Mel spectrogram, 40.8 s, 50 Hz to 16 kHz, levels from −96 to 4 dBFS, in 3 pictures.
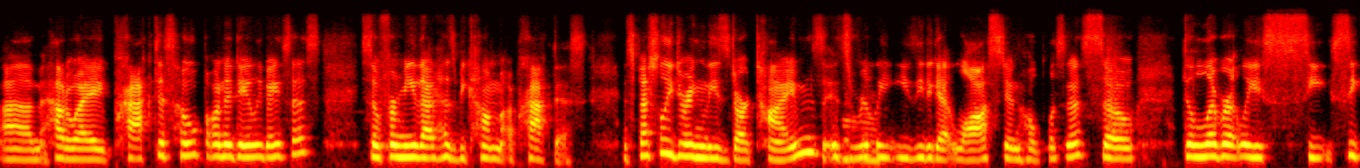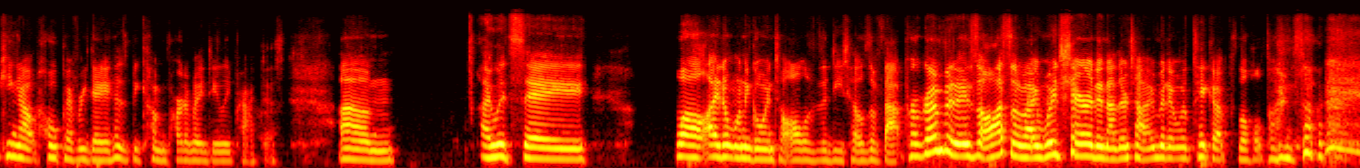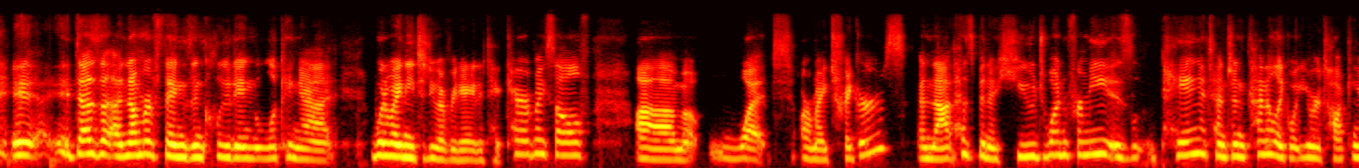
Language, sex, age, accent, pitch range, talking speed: English, female, 30-49, American, 195-245 Hz, 190 wpm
